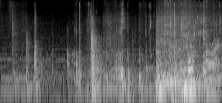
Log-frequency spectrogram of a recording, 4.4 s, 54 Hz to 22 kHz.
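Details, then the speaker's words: Whirlpool front-loader washer with E03/F08 error codes, after unplugging to reset and plugging back in: low steady pump hum with water gurgling and splashing as the drum empties. Normal drain pump operation. "we have drain going"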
